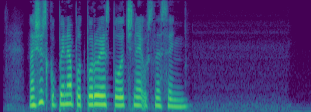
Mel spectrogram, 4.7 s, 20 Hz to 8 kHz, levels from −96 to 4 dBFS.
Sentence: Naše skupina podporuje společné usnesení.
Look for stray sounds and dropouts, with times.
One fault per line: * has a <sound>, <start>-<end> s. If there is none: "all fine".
all fine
